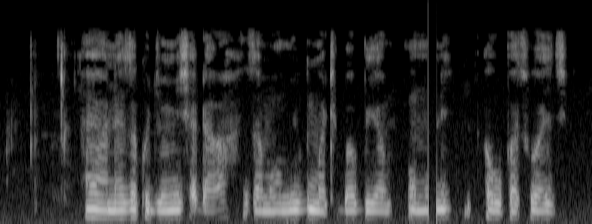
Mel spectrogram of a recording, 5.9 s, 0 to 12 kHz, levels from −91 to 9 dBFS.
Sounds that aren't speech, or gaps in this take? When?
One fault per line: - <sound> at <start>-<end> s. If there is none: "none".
- dropout at 4.3-4.4 s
